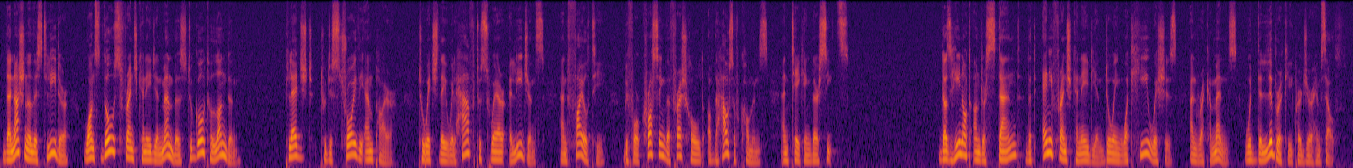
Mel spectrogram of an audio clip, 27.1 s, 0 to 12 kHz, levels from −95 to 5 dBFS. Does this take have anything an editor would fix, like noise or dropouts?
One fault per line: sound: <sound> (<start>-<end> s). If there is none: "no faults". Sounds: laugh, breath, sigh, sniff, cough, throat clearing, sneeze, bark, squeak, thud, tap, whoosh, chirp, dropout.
no faults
